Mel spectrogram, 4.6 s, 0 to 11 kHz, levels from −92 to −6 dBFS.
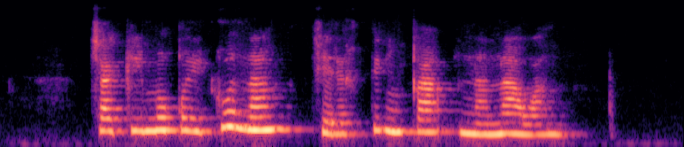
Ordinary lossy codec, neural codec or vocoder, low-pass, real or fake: Opus, 16 kbps; none; 7.2 kHz; real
